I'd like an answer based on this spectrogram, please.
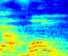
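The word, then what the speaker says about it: עוון: No hebraico, a palavra para iniquidade, ela é chamada de avom. Pode observar e pesquisar. Nada a ver com pessoas que usam produto Avon, mas a palavra pronúncia simplesmente é muito idêntico à palavra Avon, ou seja, o perfume Avon.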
